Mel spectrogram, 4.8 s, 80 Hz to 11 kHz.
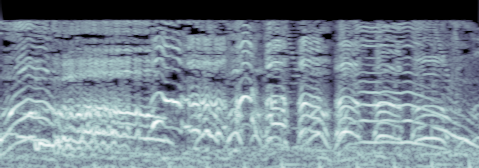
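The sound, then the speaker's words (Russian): Loud, piercing ghostly shrieks from two ghosts, one white and one black, overlap in several wavering voices, sliding up and down like sirens and arching in quick repeated swoops, filling the whole stretch without a pause and with no speech. “Визг раздался такой, словно включились одновременно с 10 сирен скорой помощи.”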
